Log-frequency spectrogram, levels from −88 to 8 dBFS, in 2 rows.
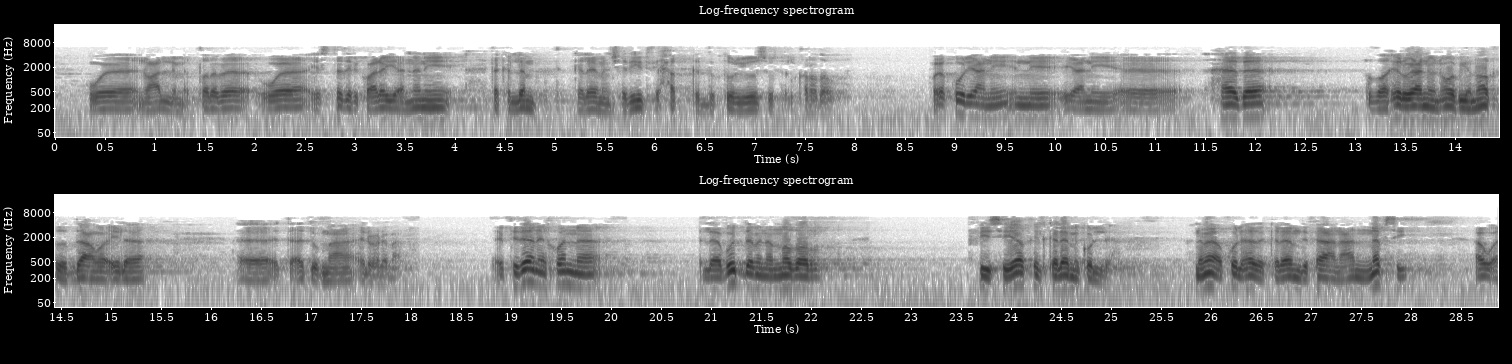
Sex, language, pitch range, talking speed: male, Arabic, 105-135 Hz, 100 wpm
